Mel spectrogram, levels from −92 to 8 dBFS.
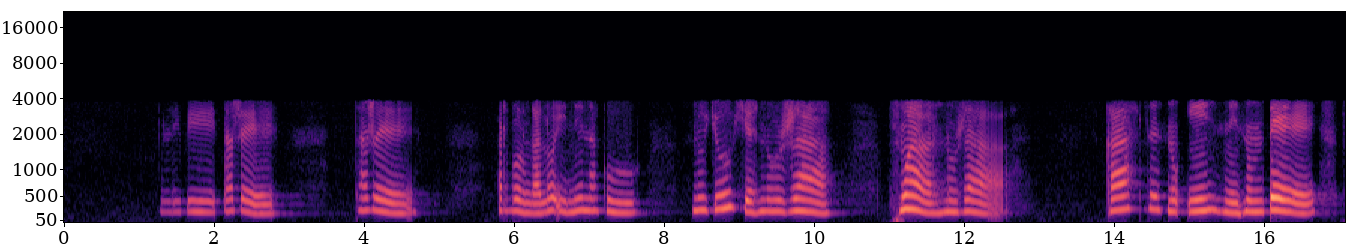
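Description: No faults in this speech clip: it is carried as G.711 A-law telephone audio at 64 kbps, with the band stopping near 3.8 kHz.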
